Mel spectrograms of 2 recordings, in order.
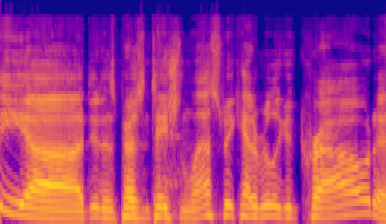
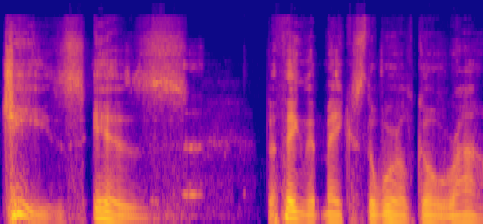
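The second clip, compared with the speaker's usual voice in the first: halting, dramatic delivery at very low pitch; 9 semitones lower than usual. Asked by another speaker to do a William Shatner, the speaker obliges: William Shatner impression. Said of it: "do a William Shatner".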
